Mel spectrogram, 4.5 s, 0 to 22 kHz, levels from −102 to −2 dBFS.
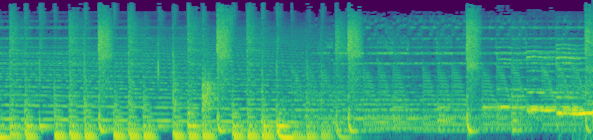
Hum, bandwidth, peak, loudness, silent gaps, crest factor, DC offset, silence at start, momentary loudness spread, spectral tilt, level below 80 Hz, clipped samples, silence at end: none; over 20 kHz; 0 dBFS; -14 LUFS; none; 12 dB; under 0.1%; 0 s; 8 LU; -4.5 dB/octave; -20 dBFS; under 0.1%; 0 s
